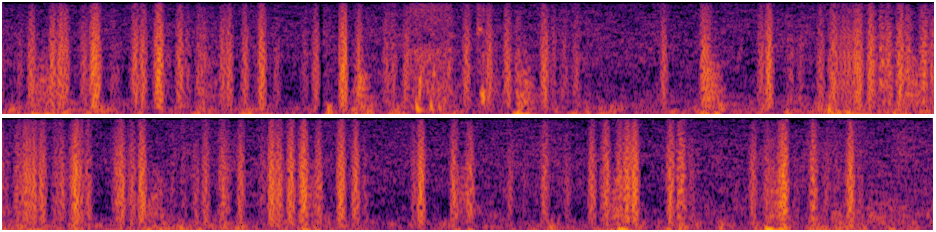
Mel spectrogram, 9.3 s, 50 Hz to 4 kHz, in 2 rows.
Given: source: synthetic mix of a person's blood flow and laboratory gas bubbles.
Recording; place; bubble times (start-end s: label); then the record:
Doppler ultrasound of blood flow; subclavian vein
2.04-2.25 s: bubbles
2.37-2.44 s: bubbles
From the record:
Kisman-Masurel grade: 112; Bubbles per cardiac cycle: 1 to 2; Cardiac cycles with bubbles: 1 to 10%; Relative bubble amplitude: moderate (0.250 to 0.450); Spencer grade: 1 (occasional bubble signal discernible with the cardiac motion signal, with majority of cardiac periods free of bubbles); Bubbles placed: anywhere in the cardiac cycle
